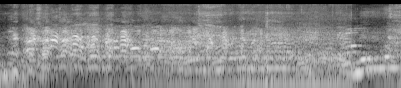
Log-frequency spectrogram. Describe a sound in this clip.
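A young woman speaks through a microphone and loudspeakers.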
